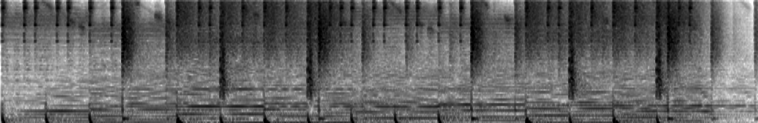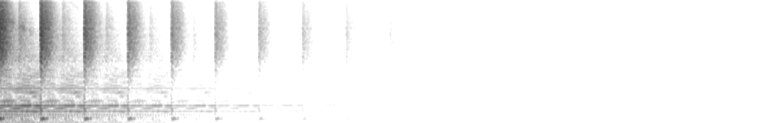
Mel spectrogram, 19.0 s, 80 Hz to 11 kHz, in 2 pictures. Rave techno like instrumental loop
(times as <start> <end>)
0.0 11.9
